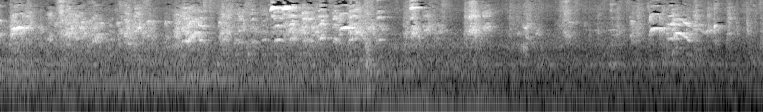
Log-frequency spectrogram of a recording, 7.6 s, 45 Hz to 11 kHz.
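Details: Male hand-tame White-bellied caique chick, Fukuoka, Japan, 17 May 2024: fairly soft, scratchy squawks in uneven clusters, fading toward the end, with faint low room noise underneath.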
